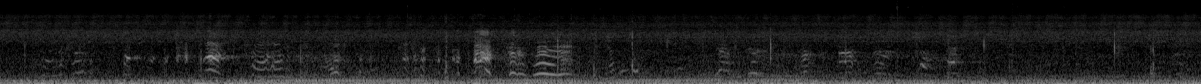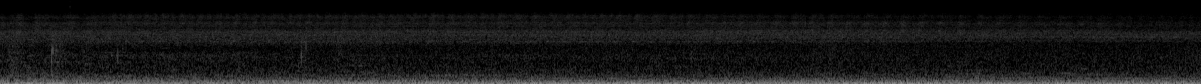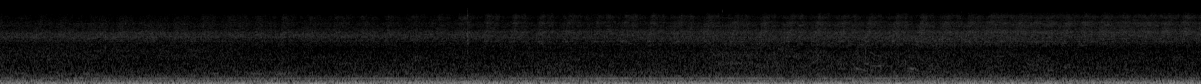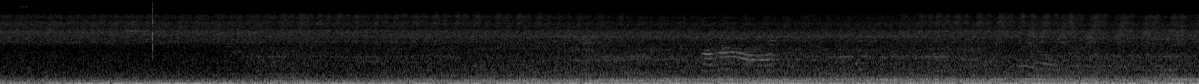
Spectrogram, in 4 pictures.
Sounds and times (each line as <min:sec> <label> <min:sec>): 0:00.0 Bird calls 0:10.2
0:00.0 Traffic Sound 0:12.9
0:00.0 Cicadas cry 0:48.0
0:38.4 Traffic Sound 0:48.0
